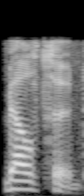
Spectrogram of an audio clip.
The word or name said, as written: belted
